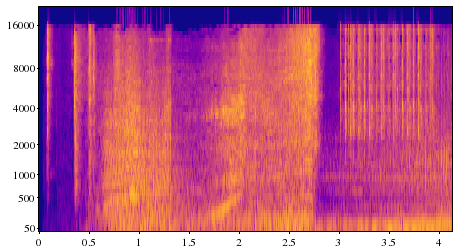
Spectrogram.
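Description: A car engine revving, with a rising rev about halfway in, then cutting off abruptly just before an evenly repeating pulsing sound near the end.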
